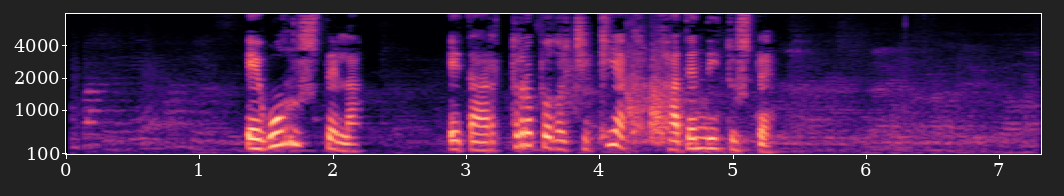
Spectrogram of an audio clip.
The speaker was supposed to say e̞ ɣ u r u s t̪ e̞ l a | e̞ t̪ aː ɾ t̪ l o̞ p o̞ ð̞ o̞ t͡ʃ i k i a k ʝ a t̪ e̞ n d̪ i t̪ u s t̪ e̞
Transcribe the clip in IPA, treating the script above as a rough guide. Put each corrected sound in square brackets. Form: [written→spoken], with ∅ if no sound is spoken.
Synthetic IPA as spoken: e̞ ɣ u r u s t̪ e̞ l a | e̞ t̪ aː ɾ t̪ [l→ɾ] o̞ p o̞ ð̞ o̞ t͡ʃ i k i a k ʝ a t̪ e̞ n d̪ i t̪ u s t̪ e̞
